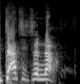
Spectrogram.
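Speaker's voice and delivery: high, loud command; shouted. Acted. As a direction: shout him down. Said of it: "shouted the doctor".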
